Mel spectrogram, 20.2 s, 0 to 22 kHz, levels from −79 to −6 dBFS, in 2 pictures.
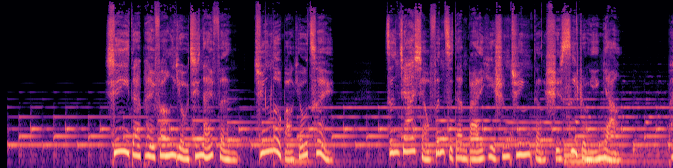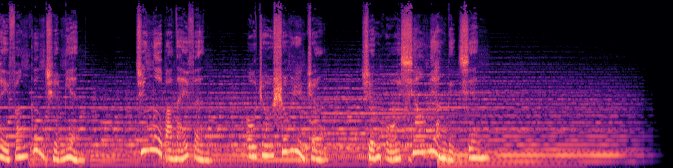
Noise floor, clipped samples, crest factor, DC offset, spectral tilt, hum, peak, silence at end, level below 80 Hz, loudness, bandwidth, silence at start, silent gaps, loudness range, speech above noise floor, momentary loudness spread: -42 dBFS; under 0.1%; 16 dB; under 0.1%; -4.5 dB/octave; none; -2 dBFS; 0.45 s; -44 dBFS; -18 LUFS; over 20 kHz; 0.1 s; none; 3 LU; 26 dB; 13 LU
